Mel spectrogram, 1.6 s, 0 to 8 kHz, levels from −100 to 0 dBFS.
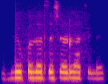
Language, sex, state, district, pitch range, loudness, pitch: Marathi, female, Maharashtra, Aurangabad, 205-220 Hz, -22 LUFS, 215 Hz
